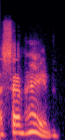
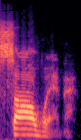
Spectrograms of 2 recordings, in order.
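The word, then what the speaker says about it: Samhain: Festival that references is is pronounced saw win when it comes to that holiday and everything uh Heidi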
